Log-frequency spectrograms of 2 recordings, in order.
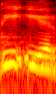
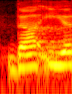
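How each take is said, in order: First: The article is said with a long 'ee' vowel. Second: The article is said with a short 'uh' vowel. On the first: The speaker calls it right. "हम दी year पढ़ेंगे" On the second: The speaker calls it wrong. "द year नहीं पढ़ेंगे इसको"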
